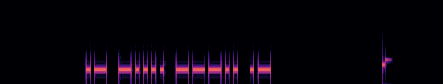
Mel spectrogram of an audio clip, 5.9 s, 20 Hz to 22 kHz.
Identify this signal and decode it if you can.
Morse code, heard as a keyed tone, about 22 wpm, 700 Hz. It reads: A68A
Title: Common Cut Numbers - 4-Digit 22wpm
